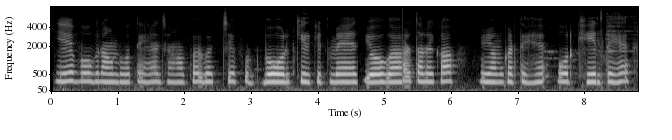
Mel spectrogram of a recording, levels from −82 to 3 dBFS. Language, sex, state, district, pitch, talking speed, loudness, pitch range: Hindi, male, Uttar Pradesh, Etah, 255 Hz, 145 wpm, -24 LUFS, 250-265 Hz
